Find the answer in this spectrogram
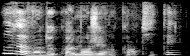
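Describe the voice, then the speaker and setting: Storybook father fox, sly and sure of himself, lively delivery a woman plays it. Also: lowish voice, a little fast. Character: clever, confident adult male fox, a father.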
